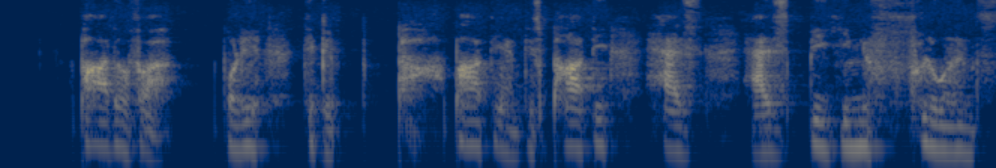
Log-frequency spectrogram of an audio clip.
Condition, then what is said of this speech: Stuttering. I mean, despite the fact that it would be easier because I'm stuttering.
